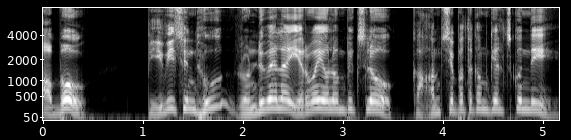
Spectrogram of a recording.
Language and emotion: Telugu, surprised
